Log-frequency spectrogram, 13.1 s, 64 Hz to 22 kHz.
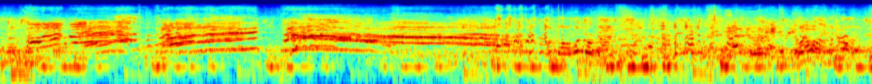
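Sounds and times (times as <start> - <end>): group of people screaming: 4.2 - 7.8.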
